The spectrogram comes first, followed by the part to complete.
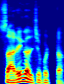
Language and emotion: Goan Konkani, neutral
